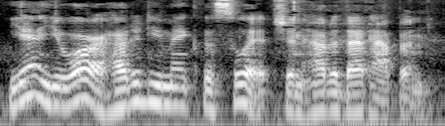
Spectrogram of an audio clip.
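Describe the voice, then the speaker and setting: A man's voice: medium pitch, animated, brisk, vocal fry. A man hosting a casual podcast interview, asking encouraging questions. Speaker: podcast host.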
